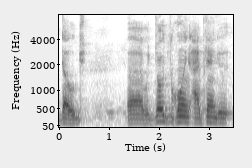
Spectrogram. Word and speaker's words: Doge: But, like I said, with Dogecoin, it's actually, it sounds like dog coin, but it's pronounced Doge.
